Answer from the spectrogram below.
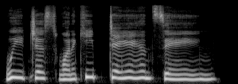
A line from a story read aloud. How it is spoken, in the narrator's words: yelling back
